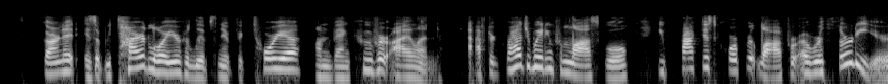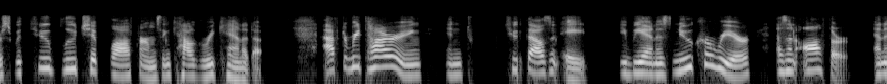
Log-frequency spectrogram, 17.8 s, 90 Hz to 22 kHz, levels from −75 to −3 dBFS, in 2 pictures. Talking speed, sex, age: 160 wpm, female, 40-59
